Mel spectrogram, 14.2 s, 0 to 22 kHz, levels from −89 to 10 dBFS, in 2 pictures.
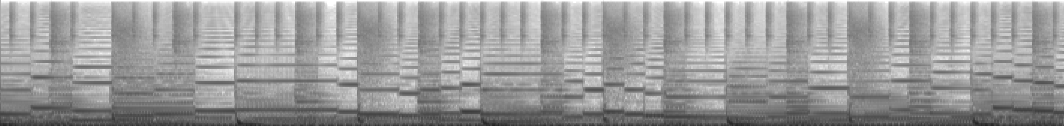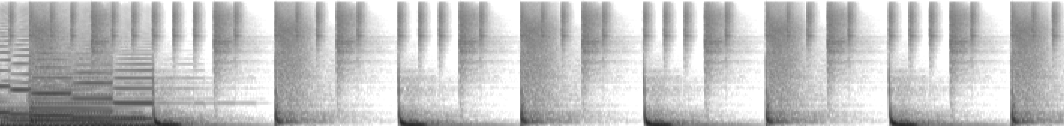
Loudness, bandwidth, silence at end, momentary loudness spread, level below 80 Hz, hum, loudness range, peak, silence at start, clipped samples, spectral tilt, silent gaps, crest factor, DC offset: -19 LUFS; over 20 kHz; 0 s; 11 LU; -18 dBFS; none; 5 LU; 0 dBFS; 0 s; under 0.1%; -5.5 dB/octave; none; 16 dB; under 0.1%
